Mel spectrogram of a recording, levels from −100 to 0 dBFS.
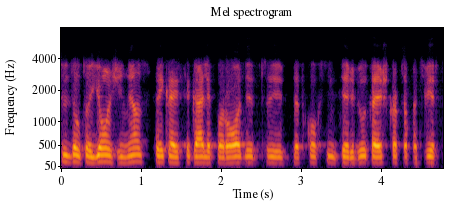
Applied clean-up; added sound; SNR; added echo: neural mask model Resemble Enhance denoiser.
